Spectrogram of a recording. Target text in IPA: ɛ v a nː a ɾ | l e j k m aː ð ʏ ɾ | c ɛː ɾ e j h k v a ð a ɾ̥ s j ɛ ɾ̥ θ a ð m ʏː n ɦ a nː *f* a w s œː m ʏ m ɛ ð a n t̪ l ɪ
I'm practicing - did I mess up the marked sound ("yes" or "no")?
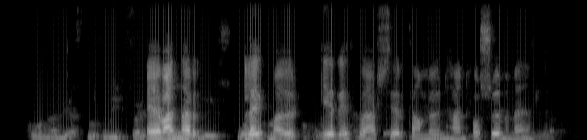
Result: no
